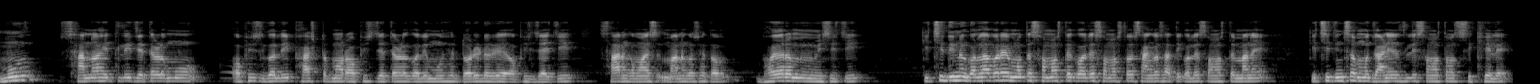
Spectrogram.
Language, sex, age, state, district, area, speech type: Odia, male, 45-60, Odisha, Kandhamal, rural, spontaneous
